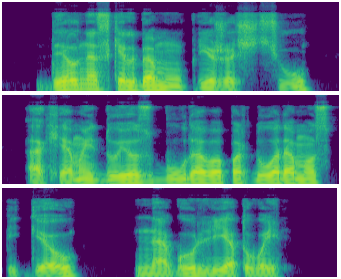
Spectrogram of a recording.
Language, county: Lithuanian, Šiauliai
